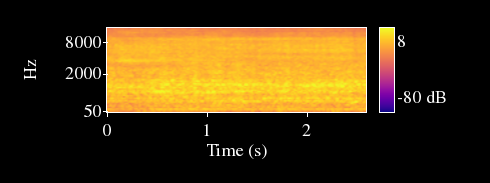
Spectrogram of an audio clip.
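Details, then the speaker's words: 1973 Dodge camper pickup big-block V8, not run since 1998, idling after revival; even, quiet, smooth low rumble, no missing or skipping, oil pressure building, no fuel leaks; very sweet running engine. "Wow, it's really quiet. Wow, I'm very impressed. There's no fuel leaks or nothing. That is a sweet motor."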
